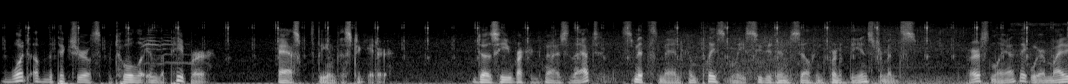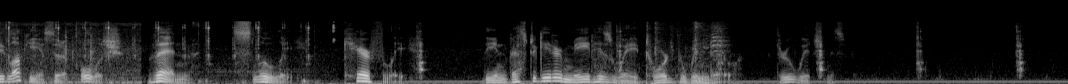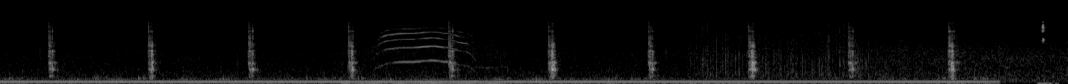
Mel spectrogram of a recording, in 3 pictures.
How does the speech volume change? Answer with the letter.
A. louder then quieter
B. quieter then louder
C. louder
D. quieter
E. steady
E.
